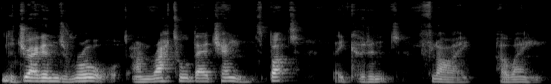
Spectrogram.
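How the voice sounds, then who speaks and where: A man reading a children's story aloud as a teacher, expressive and with dramatic emphasis. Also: medium pitch, takes it slowly, creaky.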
